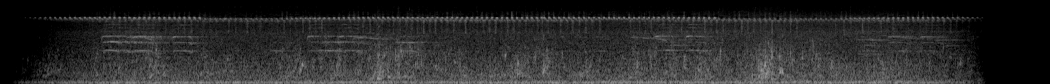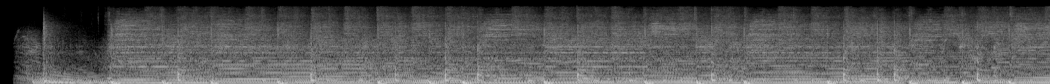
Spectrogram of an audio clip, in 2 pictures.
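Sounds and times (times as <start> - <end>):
birds calling: 0.6 - 9.8.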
